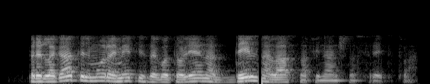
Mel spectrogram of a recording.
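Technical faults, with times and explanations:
2.58–2.63 s, packet loss on an ADPCM call: about 40 ms of the speech drops out into a hard-edged hole of silence, roughly two packets' worth on this 32 kbit/s G.726 line. Because ADPCM sends only differences from a running prediction, the receiving decoder's predictor and step size lose track of the sender's during the gap, so the audio coming back in right after the hole is briefly misjudged until the two sides pull back into step.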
